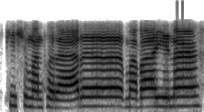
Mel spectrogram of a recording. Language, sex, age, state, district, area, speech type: Bodo, female, 30-45, Assam, Baksa, rural, conversation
